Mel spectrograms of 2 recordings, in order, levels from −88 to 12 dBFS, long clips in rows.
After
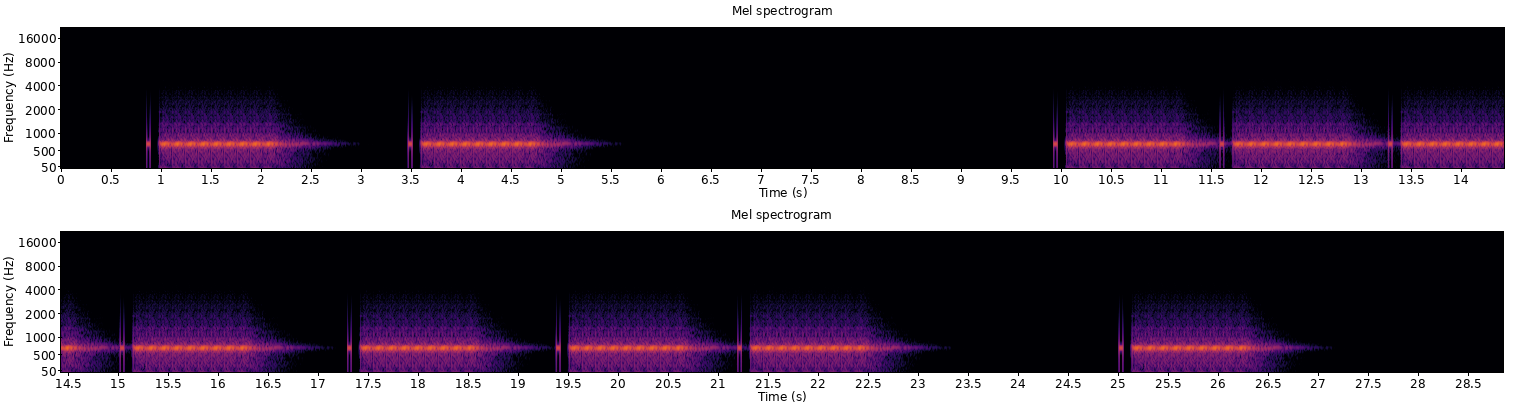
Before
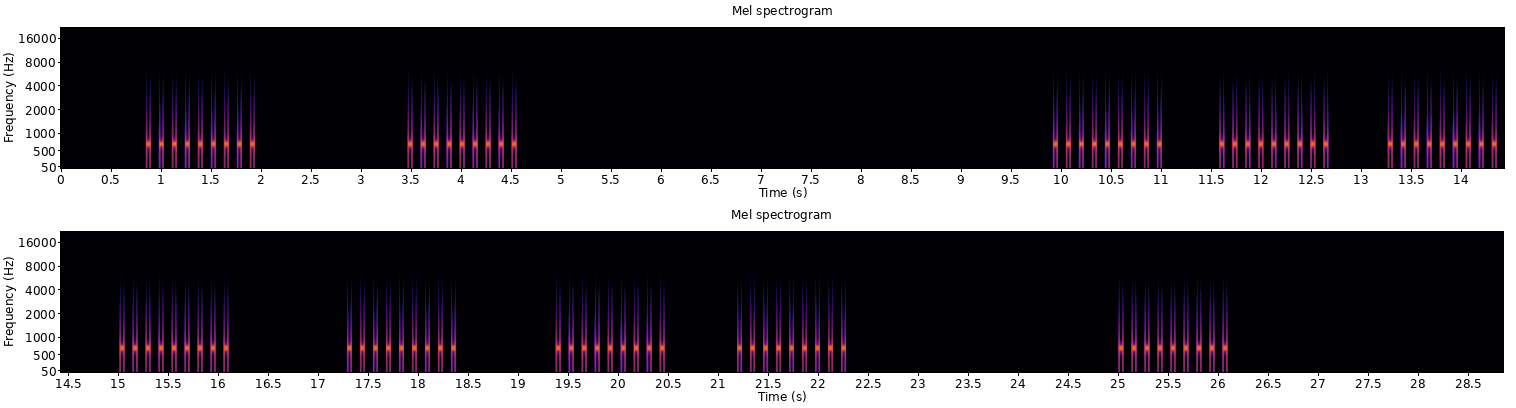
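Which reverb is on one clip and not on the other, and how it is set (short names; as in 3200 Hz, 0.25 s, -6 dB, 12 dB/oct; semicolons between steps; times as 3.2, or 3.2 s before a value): digital reverb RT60 1 s, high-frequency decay 0.9×, pre-delay 0.115 s, DRR -8 dB; gain -10.5 dB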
